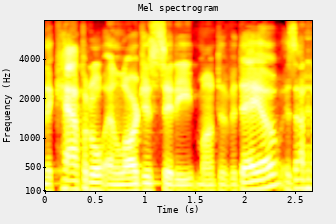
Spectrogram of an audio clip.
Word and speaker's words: Montevideo: them live in the capital and largest city, Montevideo. Is that how you pronounce it, David? Very good, George. All right. I'm not going to make the common mistake of calling it Montevideo.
